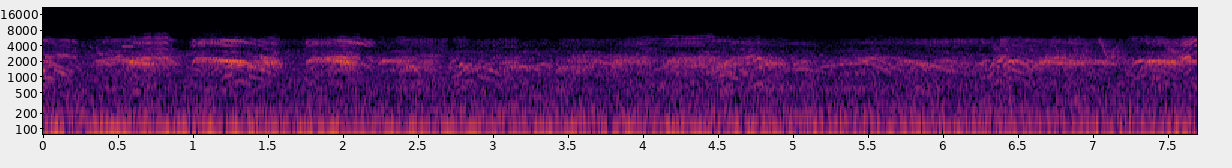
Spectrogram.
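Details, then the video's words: Breeding colony of Mediterranean gulls at Sol de Loire, Montjean-sur-Loire, Maine-et-Loire, 12 May 2013, shared with black-headed gulls and common terns; clustered bursts of nasal, slurred calls from several birds, quieter pauses between, constant low hum. "Mouettes mélanocéphales (Larus melanocephalus, Mediterranean Gull)"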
